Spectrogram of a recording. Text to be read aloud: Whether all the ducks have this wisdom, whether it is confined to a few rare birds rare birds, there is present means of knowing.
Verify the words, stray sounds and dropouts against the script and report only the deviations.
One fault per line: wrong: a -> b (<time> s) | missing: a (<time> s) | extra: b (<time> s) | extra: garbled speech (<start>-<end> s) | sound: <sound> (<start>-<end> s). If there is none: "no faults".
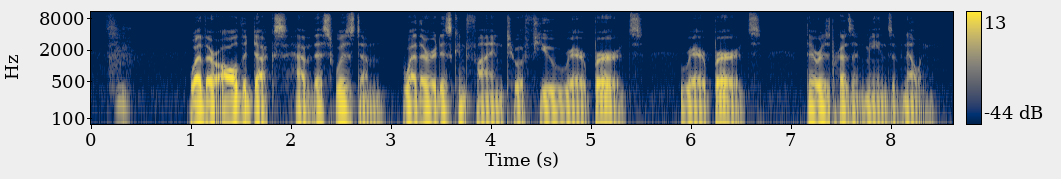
sound: sneeze (0.1-0.5 s)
